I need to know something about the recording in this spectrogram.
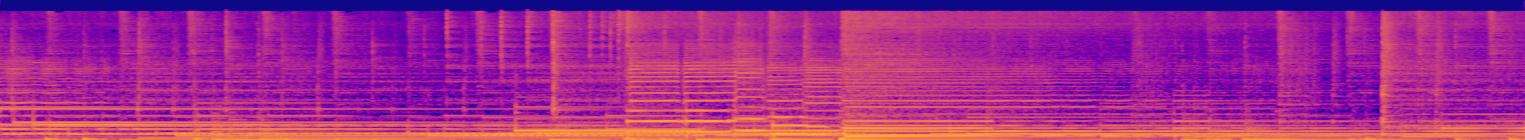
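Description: Instrumental jazz: a saxophone plays the melody over guitar, double bass and drums, with a quick run of notes about halfway through and then longer held notes.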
